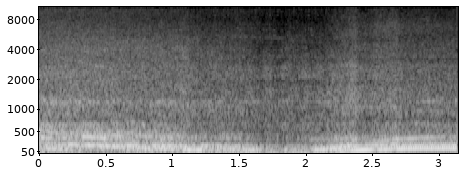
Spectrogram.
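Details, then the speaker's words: Self-tuned Lamborghini, cold and in limp mode: the idle sags to about 500 rpm, then climbs back smoothly with no misses; normal for a cold engine just started. "so goes down to around 500 rpm and then then just kind of creeps back up and that's sort of normal especially for for just starting"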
